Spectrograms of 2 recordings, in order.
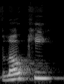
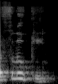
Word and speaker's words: Flukey: going to talk about is it is it floki i thought it was flooky yeah flookie i said it then i say flookie i thought i said fluky stoves yeah i said it right yeah flukey okay well well yeah let's go ahead because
